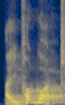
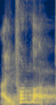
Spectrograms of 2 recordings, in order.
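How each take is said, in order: Both takes have the same delivery.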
